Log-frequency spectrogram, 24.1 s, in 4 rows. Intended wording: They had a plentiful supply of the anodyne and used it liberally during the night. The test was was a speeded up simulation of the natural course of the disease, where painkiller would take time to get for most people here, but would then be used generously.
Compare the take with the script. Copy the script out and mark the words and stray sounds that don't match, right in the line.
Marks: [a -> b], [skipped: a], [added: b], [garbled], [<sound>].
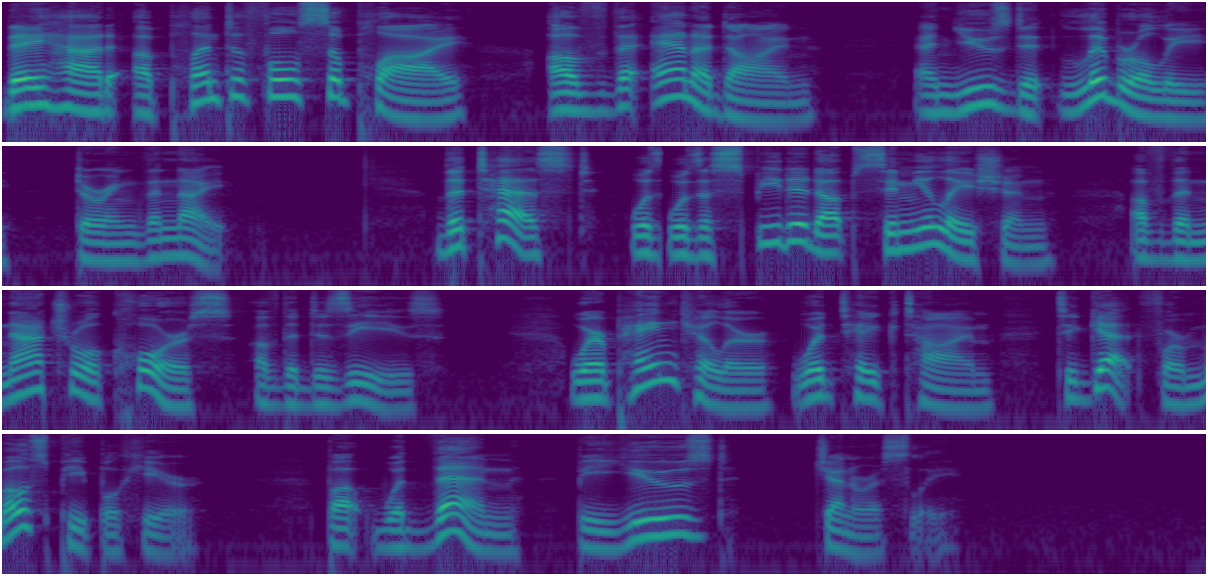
They had a plentiful supply of the anodyne and used it liberally during the night. The test was was a speeded up simulation of the natural course of the disease, where painkiller would take time to get for most people here, but would then be used generously.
